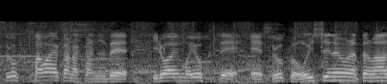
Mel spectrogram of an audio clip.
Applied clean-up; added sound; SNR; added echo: none; none; none; none.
